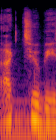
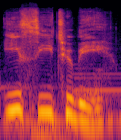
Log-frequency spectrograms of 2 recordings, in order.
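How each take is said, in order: First: The start is said as one word, act. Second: The start is said as separate letters. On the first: The speaker calls it wrong. "I just thought Act two B sounds cooler" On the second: The speaker calls it right. "you want to pronounce it as E C two B"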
